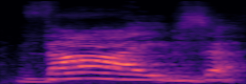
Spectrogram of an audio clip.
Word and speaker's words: Vibez: We have Vibez. I'm going to pronounce that Z on the end.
